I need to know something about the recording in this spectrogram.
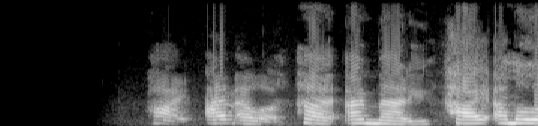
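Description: Young girls speak together in unison, close to a microphone.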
